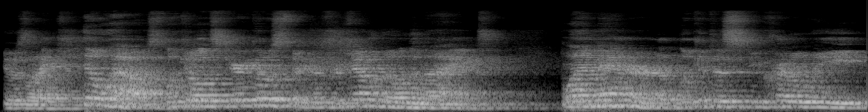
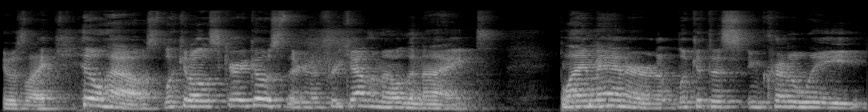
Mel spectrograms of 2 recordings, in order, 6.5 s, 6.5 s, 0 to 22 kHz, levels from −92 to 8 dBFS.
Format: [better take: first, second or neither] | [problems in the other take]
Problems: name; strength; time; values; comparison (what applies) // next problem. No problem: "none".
second | room echo; strong; dies away in 1.1 s; slight in the second // off-mic speech; far; somewhat distant in the second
